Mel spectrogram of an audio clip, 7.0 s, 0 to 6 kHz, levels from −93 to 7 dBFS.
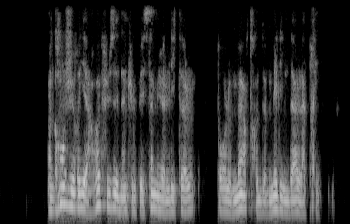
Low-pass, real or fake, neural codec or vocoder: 5.4 kHz; real; none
